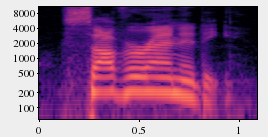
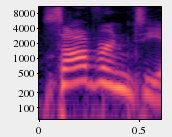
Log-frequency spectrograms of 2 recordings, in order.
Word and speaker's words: sovereignty: Sovereignity. Correct. Sovereignity. Now, somebody said in the office, I don't think it's a I don't think someone said sovereignty. Sovereignty, I think that's how you say it.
